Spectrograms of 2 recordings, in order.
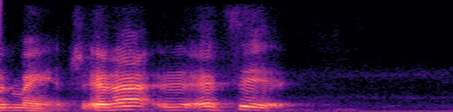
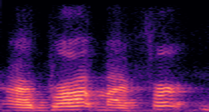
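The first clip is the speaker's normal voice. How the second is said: normal talking voice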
